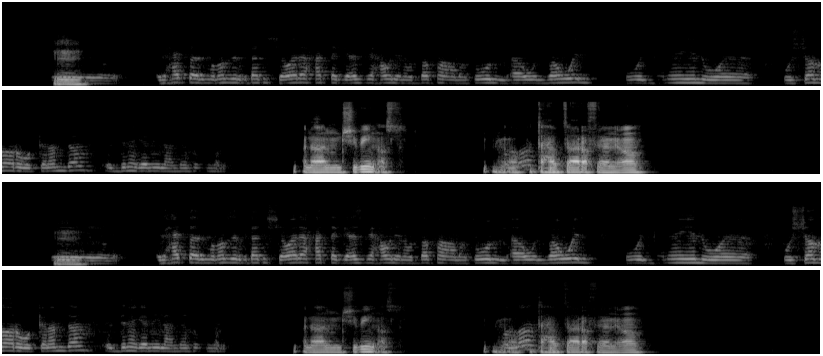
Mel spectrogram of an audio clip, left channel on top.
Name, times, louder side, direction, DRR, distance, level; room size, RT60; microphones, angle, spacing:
voice 1, 0.5-1.2 1.5-5.9 6.2-7.5 7.8-10.4 13.2-13.6, right 2 dB, 55° right, 0.7 m, -39 dB
voice 2, 11.2-12.2 13.1-14.6, left 6 dB, 60° left, 0.3 m, -26 dB
7.9 x 4.4 x 4.2 m
head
